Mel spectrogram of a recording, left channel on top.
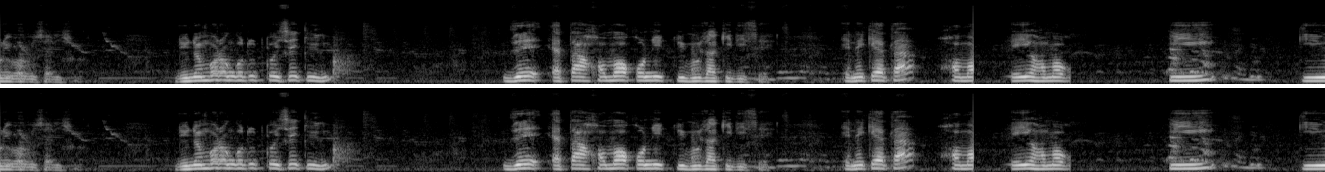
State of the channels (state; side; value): identical; both; correlation 1.00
